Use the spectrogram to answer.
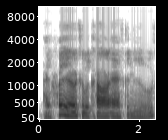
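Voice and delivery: slow, cutting rebuke; a touch of icy authority, drawn out; stern headmaster. Acted. Headmaster rebuking the boy who broke in, slow and stern.

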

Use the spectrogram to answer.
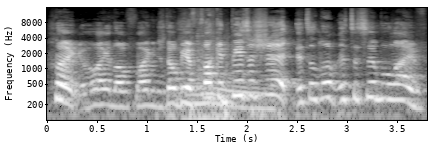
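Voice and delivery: high-pitched, incredulous rant; exasperated plea. Real, not acted. Guest ranting about living simply, high exasperated plea.

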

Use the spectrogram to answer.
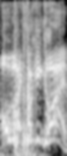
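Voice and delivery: high, stunned elation; excited shout. Real, not acted. Friend reacting to the shared Boston trip, excited shout. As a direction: yell it, blown away with joy.

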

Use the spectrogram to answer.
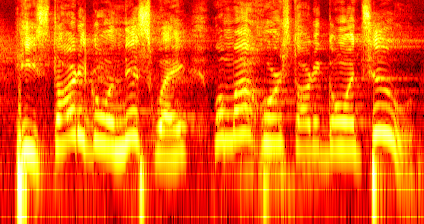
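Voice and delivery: normal talking voice

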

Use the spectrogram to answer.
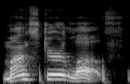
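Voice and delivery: slow, dramatic title read; title announcement. Acted. Author presents the book title to kids, slow and grand. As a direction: savor the title slowly.

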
